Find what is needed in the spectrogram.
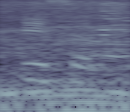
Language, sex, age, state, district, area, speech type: Punjabi, female, 30-45, Punjab, Muktsar, urban, spontaneous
